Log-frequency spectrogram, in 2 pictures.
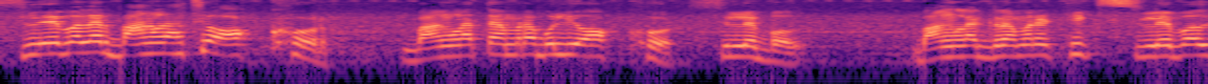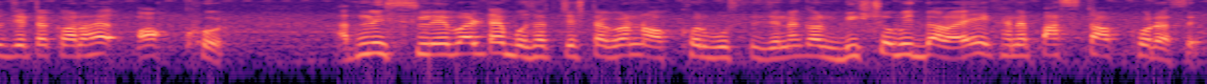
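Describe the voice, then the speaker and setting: A man's voice: high voice, quick pace, a little hiss or hum. A man teaching an English grammar class in Bengali, explaining patiently and going over each point again. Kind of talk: online class lecture.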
